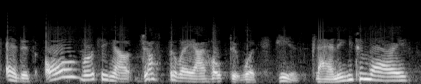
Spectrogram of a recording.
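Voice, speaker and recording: An actress playing a pleased, confiding older housekeeper with a husky voice in an old-time radio drama. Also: female voice, fairly low pitch, big pitch swings, fairly quick. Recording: tinny, band-limited old radio broadcast.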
